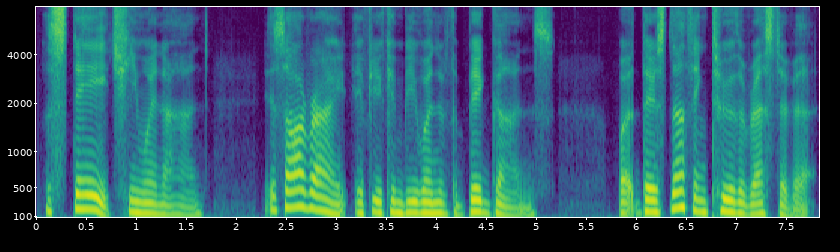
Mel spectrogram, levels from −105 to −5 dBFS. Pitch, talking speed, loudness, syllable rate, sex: 150 Hz, 190 wpm, -18 LUFS, 4.6 syllables/s, female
